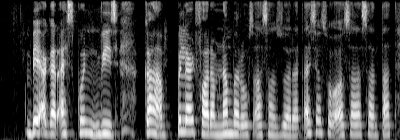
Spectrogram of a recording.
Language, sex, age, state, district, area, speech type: Kashmiri, female, 18-30, Jammu and Kashmir, Baramulla, rural, spontaneous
